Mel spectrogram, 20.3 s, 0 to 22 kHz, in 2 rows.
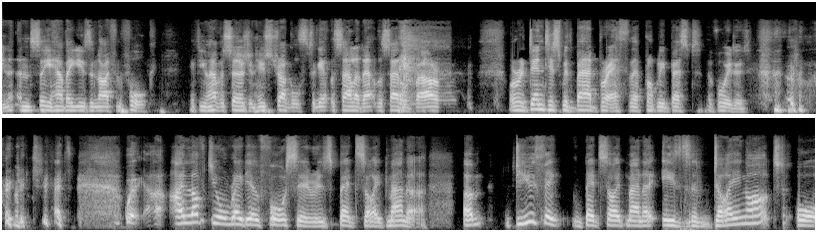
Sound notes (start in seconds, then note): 4.9 laughs; 9.4 both laugh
